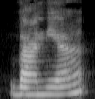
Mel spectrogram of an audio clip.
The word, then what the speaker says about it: Wanja: So my DJ name is, and once again, my name is pronounced Vanya, just so people know.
